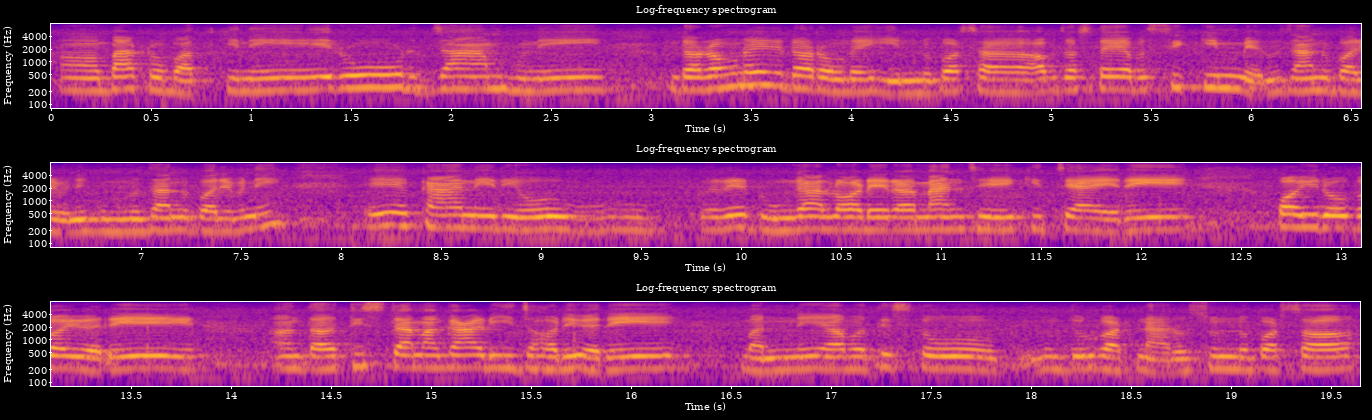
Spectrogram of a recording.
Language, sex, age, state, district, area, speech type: Nepali, female, 30-45, West Bengal, Darjeeling, rural, spontaneous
